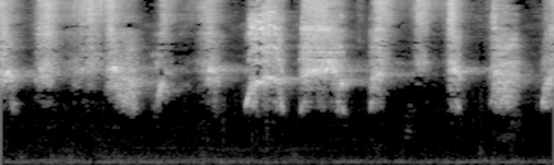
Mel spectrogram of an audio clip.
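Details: Monkey Scarlet screaming loud for help as Monkey Suk shows power, while Rose eats mango; shrill, harsh high-pitched screams in rapid bursts, about a dozen in under six seconds, each rising and breaking off sharply.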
